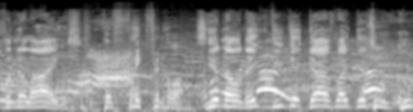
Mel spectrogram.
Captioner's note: laugh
